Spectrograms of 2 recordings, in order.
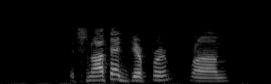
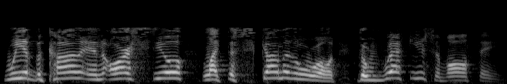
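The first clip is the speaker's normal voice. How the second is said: impassioned; 5 semitones higher, 14 dB louder than usual. Acted. Climax of Paul's rant.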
